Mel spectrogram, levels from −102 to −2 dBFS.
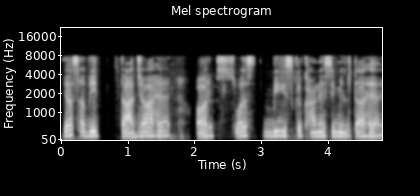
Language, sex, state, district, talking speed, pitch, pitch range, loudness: Hindi, male, Bihar, Jamui, 150 wpm, 155 Hz, 145-160 Hz, -16 LUFS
